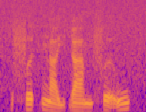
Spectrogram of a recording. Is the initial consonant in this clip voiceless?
yes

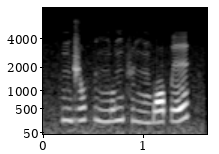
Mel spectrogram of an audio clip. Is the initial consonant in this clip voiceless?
no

